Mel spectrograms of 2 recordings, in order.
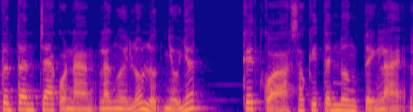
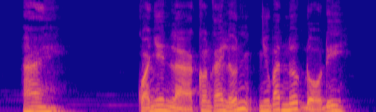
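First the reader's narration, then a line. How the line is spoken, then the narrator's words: Sighing. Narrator (Vietnamese): Diệp Chi Thu thở dài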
